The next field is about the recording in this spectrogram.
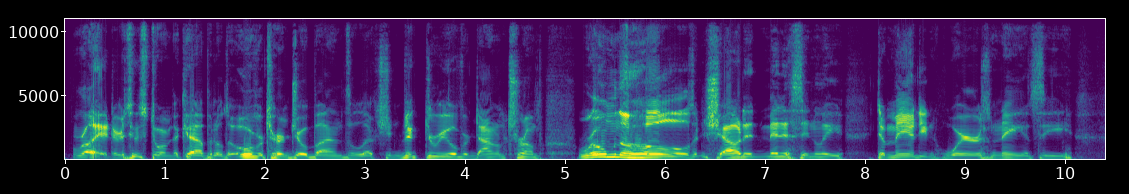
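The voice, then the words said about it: Spooky, scary reading voice. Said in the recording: “read this in like a really scary fucking way... put on a funny voice... I'm going to be all spooky”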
